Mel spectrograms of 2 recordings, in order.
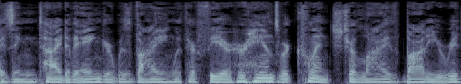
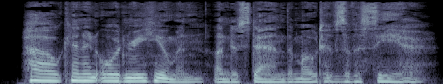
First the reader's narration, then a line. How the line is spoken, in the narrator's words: returned the master calmly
